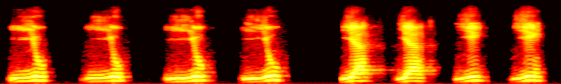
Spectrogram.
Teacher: حتى في الكسرة والفتحة والضمة اللسان يرتفع إلى وسط الحنك الأعلى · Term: الياء غير المادية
